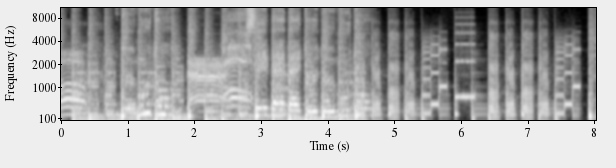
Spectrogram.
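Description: Repeated wavering sheep bleats ring out over a busy, rhythmic musical jingle, fairly loud, with short choppy bursts toward the end.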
